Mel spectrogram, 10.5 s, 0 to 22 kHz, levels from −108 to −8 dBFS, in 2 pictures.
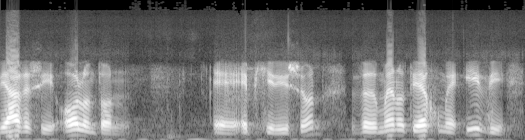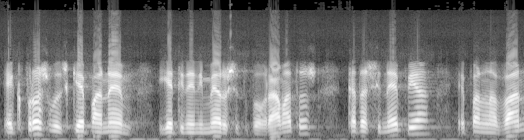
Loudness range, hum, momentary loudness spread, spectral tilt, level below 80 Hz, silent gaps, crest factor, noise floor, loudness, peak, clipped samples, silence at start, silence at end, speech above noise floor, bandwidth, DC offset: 4 LU; none; 11 LU; -3.5 dB/octave; -58 dBFS; none; 14 dB; -44 dBFS; -13 LUFS; 0 dBFS; 0.1%; 0 s; 0 s; 31 dB; 16.5 kHz; under 0.1%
